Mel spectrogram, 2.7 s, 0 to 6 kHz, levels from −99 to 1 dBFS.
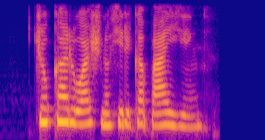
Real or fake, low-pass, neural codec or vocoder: fake; 5.4 kHz; codec, 16 kHz, 8 kbps, FunCodec, trained on Chinese and English, 25 frames a second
